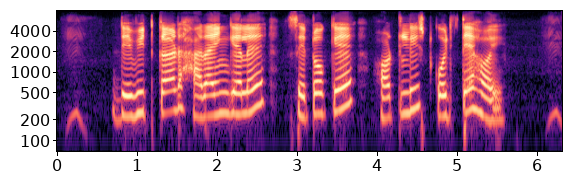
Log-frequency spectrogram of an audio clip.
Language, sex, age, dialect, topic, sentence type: Bengali, female, 18-24, Jharkhandi, banking, statement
